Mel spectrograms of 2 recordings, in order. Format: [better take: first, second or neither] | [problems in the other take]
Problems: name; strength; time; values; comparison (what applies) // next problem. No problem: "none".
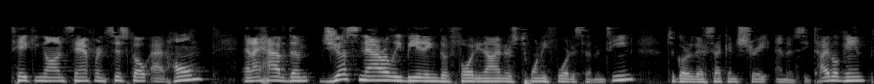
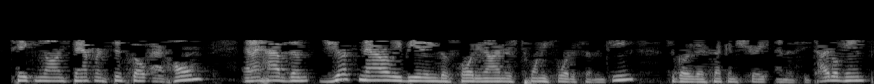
first | garbled, watery; badly; nothing above 3 kHz; slightly in the first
